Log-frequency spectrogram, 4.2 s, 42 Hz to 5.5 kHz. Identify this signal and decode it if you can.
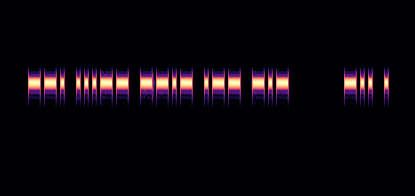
Morse code, heard as a keyed tone, about 30 wpm, 700 Hz. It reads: G3QWK DE
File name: UK MASTER QSOs TRAINING / 30WPM / UK MASTER QSOs 0015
